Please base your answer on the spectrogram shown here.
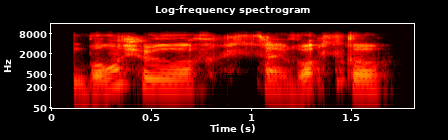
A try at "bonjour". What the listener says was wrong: Yes, or bonjour, not jure, bonjour.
